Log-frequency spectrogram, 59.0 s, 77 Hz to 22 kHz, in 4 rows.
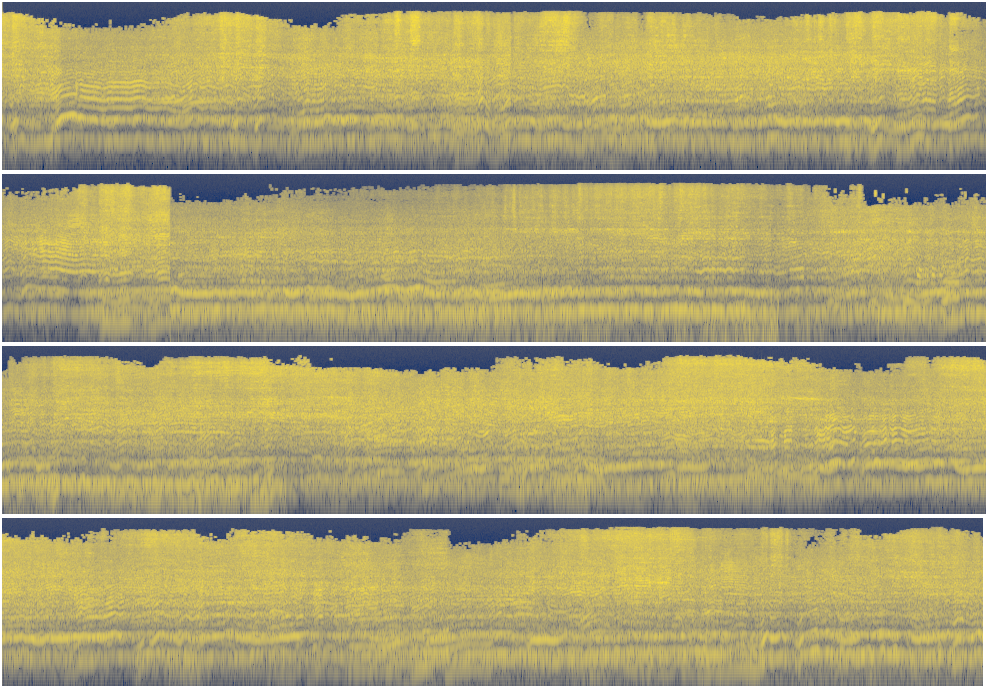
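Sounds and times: motocross bike engines revving: 0:00.0 - 0:59.0.

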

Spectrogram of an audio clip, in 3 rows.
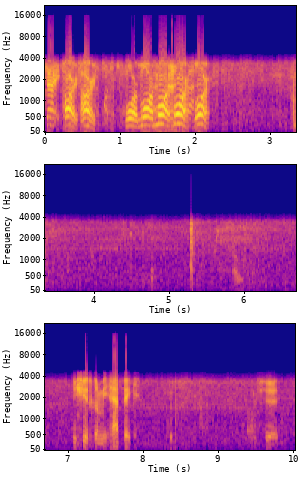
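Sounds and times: faint outdoor background hiss: 0:00.0 - 0:10.0.

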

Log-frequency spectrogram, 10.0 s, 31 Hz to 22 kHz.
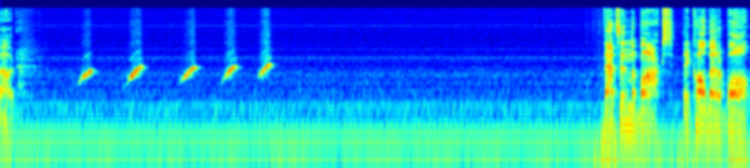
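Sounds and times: steady low hum: 0:00.0 - 0:10.0
short rising whistled notes: 0:01.0 - 0:03.7.

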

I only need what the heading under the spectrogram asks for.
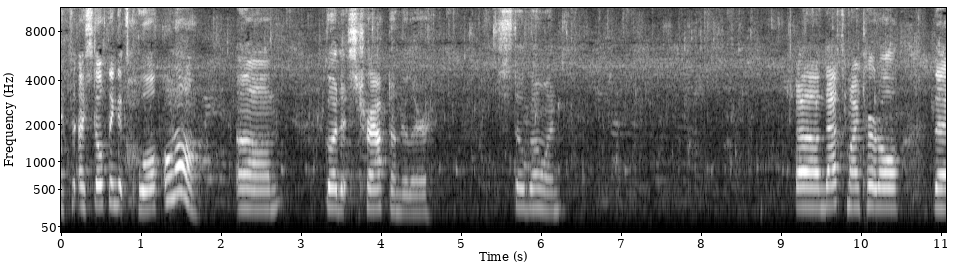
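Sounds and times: water trickling from filter: 0:00.0 - 0:11.0.

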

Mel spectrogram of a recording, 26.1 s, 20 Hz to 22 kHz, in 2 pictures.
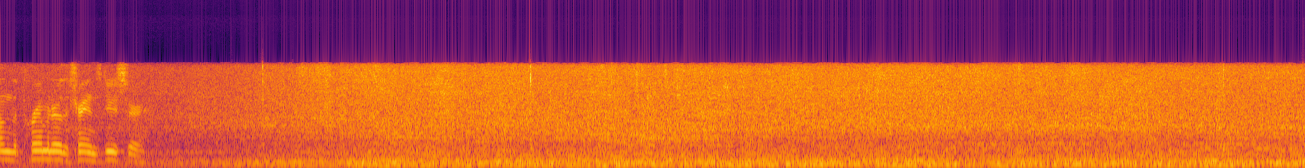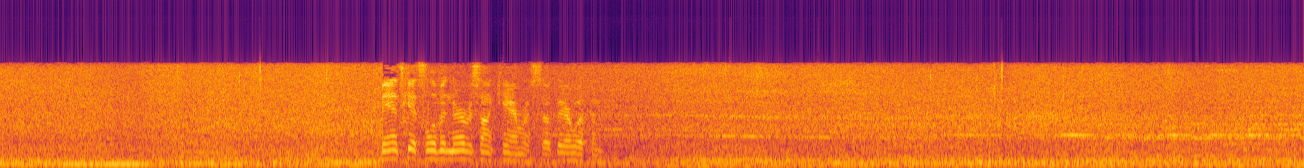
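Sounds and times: steady rushing noise: 0:00.0 - 0:26.0.

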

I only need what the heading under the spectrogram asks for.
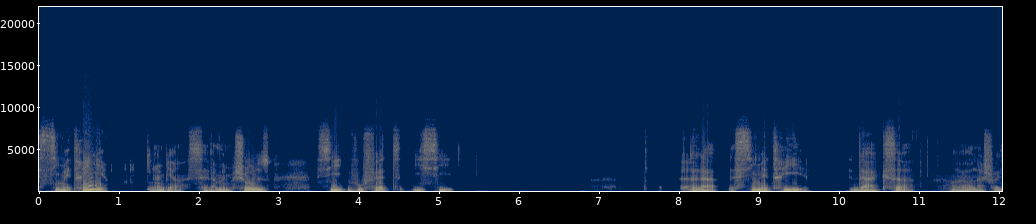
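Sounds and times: faint breath: 0:02.9 - 0:03.5, 0:06.8 - 0:07.4.

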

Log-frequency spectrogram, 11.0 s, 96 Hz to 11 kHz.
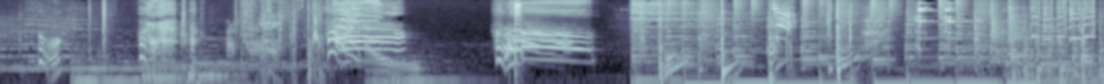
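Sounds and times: background music with bass line: 0:06.3 - 0:11.0.

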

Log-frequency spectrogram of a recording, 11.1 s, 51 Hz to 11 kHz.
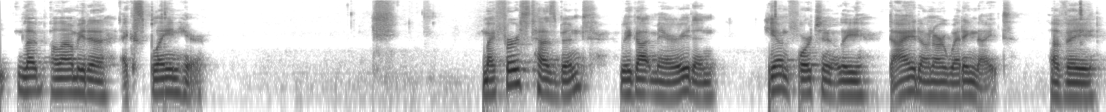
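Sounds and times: sharp intake of breath: 0:03.7 - 0:04.0.

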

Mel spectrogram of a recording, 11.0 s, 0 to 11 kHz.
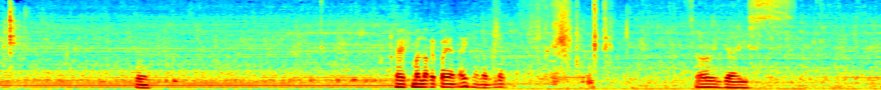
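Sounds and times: aquarium equipment humming: 0:00.0 - 0:11.0.

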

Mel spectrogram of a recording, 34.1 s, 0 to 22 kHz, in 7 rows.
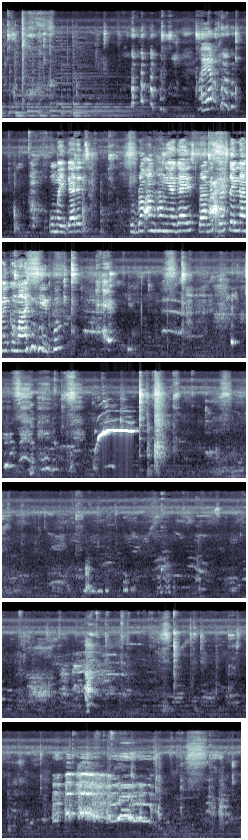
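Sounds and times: rooster crowing: 0:25.5 - 0:27.1, 0:30.3 - 0:32.4.

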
